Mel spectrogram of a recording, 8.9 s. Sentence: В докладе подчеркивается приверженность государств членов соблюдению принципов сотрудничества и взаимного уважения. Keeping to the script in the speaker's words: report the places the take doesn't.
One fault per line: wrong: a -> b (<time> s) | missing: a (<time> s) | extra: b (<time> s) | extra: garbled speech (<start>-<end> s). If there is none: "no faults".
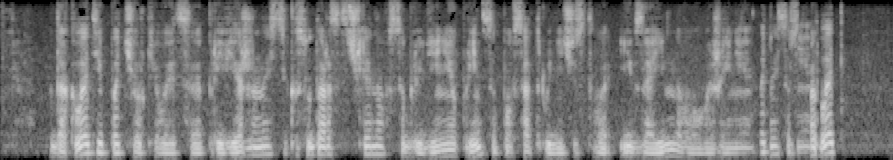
extra: garbled speech (7.6-8.4 s)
